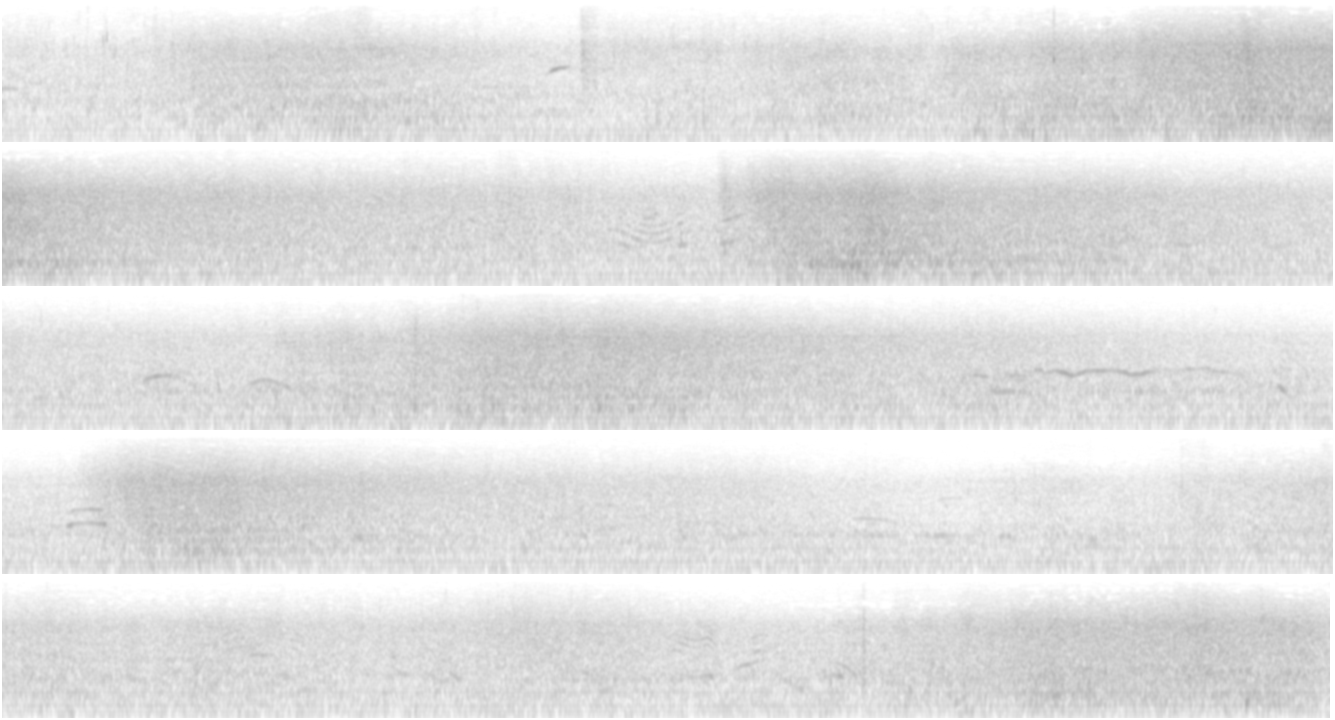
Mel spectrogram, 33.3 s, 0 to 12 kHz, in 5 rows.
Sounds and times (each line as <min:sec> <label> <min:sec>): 0:00.0 sea gently encroaching further inward 0:33.2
